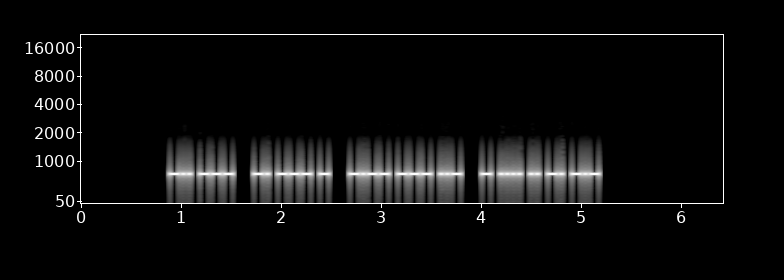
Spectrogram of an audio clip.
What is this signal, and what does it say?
Morse code, heard as a keyed tone, about 40 wpm, 700 Hz. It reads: DO NOT YOU THINK
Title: Sets of 4 Words 40wpm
